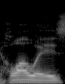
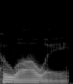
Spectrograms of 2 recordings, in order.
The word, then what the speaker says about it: Huawei: Huawei's starting to break into... and thank you for saying it correctly. Yeah, you're welcome. It's not Huawei, it's Huawei.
